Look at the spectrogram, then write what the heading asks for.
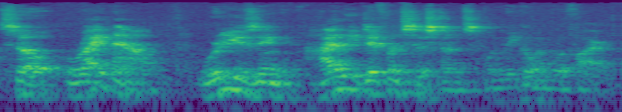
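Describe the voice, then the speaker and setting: A man's voice: sing-song, normal speed. A man speaking as a fire officer giving a public presentation to a committee, in an emphatic, plainspoken, folksy way. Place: large echoey indoor meeting room. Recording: very echoey room, distant mic, faint rumbling noise.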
